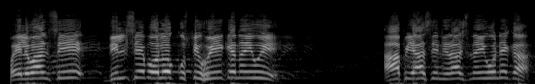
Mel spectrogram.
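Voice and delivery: rousing announcer patter over the crowd; live commentary. Acted. Commentator hyping the crowd at the kusti ground, announcer patter.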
